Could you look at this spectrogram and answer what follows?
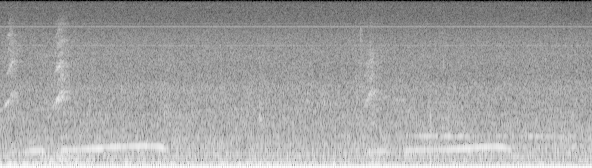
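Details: Courtship display of a Temminck's tragopan in Antwerp Zoo, Belgium: a short low note followed by a long, rising moan, repeated twice about four seconds apart, with faint thin chirps from other birds in the background.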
